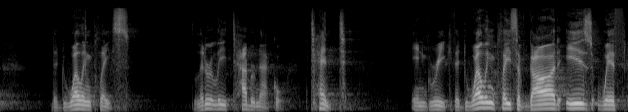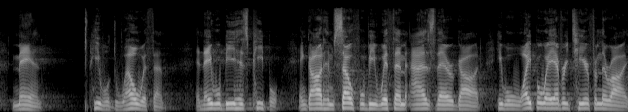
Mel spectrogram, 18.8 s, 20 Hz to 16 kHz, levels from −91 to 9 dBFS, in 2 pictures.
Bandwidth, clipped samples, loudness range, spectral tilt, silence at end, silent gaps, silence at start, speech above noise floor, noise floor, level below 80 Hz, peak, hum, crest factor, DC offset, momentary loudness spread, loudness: 12 kHz; under 0.1%; 12 LU; -5.5 dB/octave; 0 s; none; 0.8 s; 59 dB; -86 dBFS; -76 dBFS; -6 dBFS; none; 22 dB; under 0.1%; 17 LU; -27 LUFS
